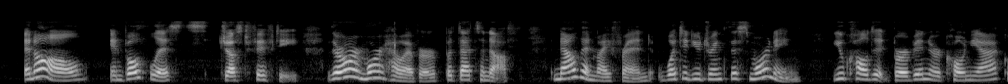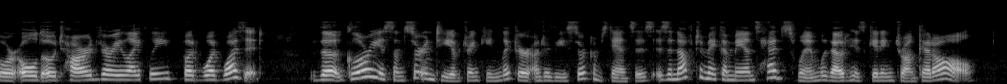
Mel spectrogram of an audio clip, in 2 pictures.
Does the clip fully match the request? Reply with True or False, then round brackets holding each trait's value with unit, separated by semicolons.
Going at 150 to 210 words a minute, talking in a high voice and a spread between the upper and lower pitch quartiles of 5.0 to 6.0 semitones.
True (185 wpm; 215 Hz; 5.6 semitones)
